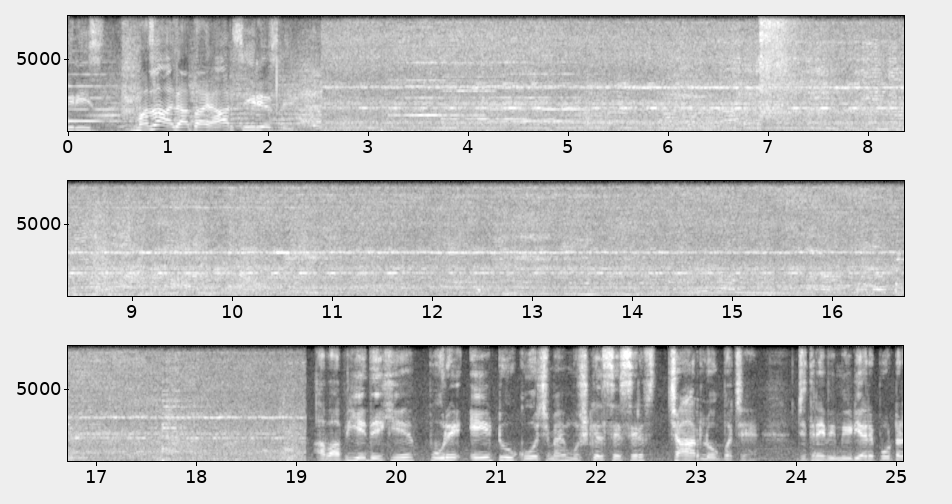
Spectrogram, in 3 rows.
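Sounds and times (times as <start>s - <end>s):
thin steady whine: 2.5s - 19.1s
train wheels rumbling on rail: 2.5s - 19.2s.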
